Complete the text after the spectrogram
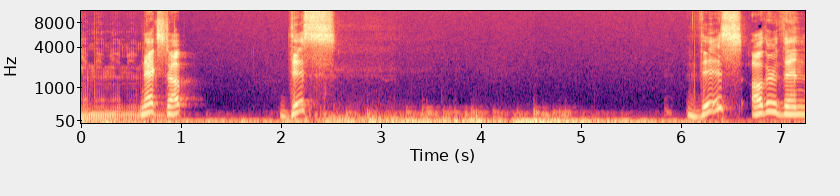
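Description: A second man answers calmly close to a microphone.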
